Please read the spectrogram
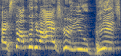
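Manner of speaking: very high, shrill, yelled screech. Acting out a made-up scenario involving Mike Tyson, yelling obscenities. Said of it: "Like I'm yelling".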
